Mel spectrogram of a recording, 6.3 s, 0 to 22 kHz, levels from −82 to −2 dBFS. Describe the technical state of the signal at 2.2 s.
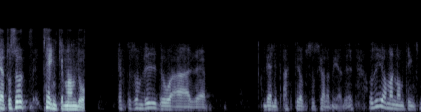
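At 2.2 s the Speex codec's plainly audible CELP damage leaves the speech hoarse and noisy, which fits a low bitrate near 10 kbps. A spectrogram would show a smeared, noise-like upper band. From 1.26 s to the end, after "och så tänker man", a 0.2 s gap is followed by duller, boxier, quieter sound. This is likely an input switched to a poorer device. On a spectrogram the band stops near 4.6 kHz rather than 7.6 kHz, and the waveform sits roughly 10 dB lower, with a faint new noise floor.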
